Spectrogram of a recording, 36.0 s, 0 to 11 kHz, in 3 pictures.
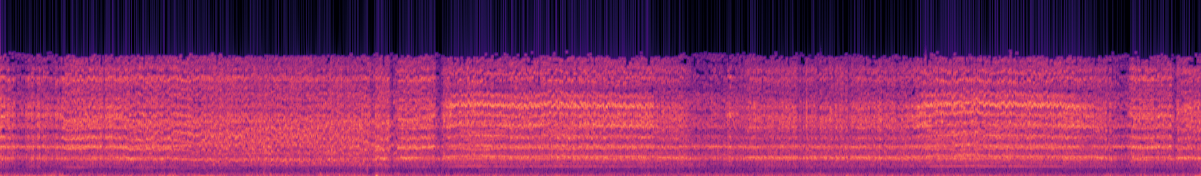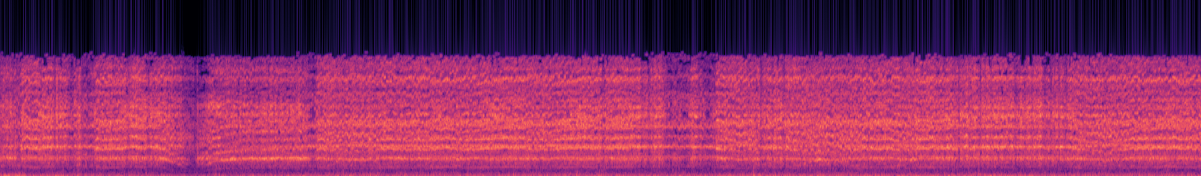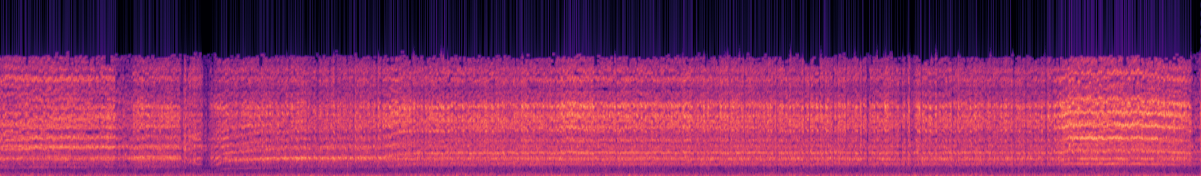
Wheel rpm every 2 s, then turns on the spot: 160, 160, 160, 160, 160, 160, 150, 140, 160, 160, 160, 160, 160, 140, 190, 200, 200, 200.
none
